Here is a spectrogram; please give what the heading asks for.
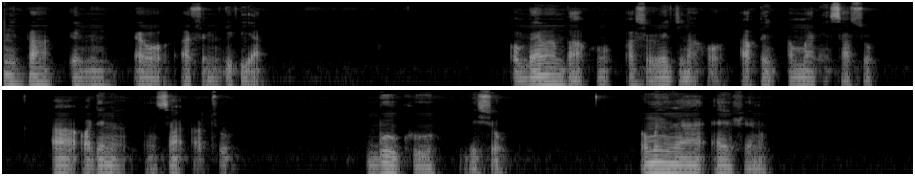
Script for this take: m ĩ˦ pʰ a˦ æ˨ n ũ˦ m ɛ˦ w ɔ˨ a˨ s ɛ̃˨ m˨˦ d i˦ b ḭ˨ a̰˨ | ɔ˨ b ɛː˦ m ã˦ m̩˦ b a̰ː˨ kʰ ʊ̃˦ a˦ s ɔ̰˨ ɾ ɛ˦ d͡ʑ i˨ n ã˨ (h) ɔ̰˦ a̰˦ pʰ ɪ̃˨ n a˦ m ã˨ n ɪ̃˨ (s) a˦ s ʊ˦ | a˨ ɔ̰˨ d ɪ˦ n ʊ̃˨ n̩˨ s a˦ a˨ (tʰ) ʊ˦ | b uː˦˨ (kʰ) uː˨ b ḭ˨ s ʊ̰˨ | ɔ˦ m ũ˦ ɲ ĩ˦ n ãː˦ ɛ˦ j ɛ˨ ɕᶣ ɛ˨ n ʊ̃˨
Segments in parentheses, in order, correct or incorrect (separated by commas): correct, correct, correct, correct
